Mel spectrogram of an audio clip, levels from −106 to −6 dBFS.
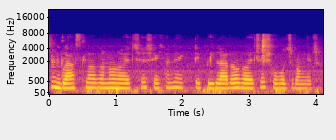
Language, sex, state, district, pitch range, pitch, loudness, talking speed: Bengali, female, Tripura, West Tripura, 195-215 Hz, 205 Hz, -17 LUFS, 130 wpm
